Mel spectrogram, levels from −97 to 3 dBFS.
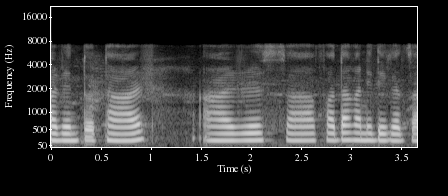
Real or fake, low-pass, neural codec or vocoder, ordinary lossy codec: real; 7.2 kHz; none; none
